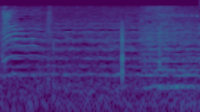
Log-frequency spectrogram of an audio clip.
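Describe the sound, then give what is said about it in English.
A lost kitten meows in a sustained, harmonic cry that runs through the whole clip, steady and fairly loud, with no voices over it. “Look at the kitty. Oh, yeah, that's a good boy. It's just a poor little lost kitty.”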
